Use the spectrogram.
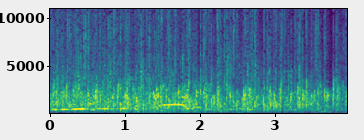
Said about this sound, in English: This is called …, and you should pick this up, and also right now you should clap for Mr. Mike Lawrence, guys. Give it up for Mike! Come on! Let him hear it!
